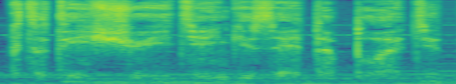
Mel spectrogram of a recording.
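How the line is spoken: Curious mutter. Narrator (Russian): пробормотал он с любопытством

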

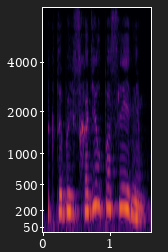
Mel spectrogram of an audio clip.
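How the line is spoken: Exclaimed. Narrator (Russian): воскликнула Лаодамия

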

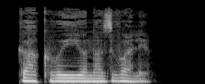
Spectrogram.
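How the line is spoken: Hoarse, alluring, menacing. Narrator (Russian): В этом хриплом голосе было что-то неуловимо притягательное и в то же время пугающее

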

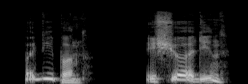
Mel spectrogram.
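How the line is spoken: Sad. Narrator (Russian): грустно

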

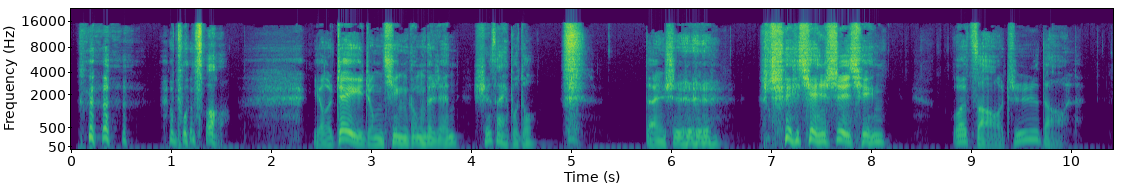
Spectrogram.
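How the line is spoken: Light chuckle. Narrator (Chinese): 楚留香笑了笑说

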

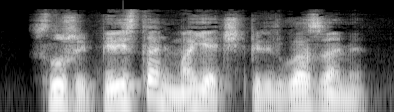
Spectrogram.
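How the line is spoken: Irritated growl. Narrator (Russian): раздраженно рыкнул Рахим

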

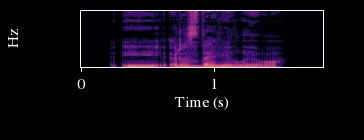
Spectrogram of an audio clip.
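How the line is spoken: Gloomy addition. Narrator (Russian): добавил мрачно Лёха

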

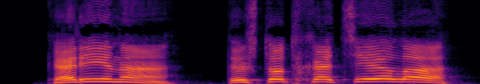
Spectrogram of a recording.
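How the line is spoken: Shouting woman. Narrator (Russian): крикнула женщина

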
